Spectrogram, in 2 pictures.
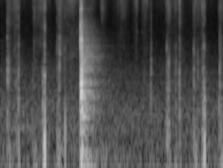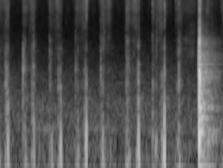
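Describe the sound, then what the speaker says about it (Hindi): Tarot cards are shuffled by hand in a rapid series of soft papery taps and riffles. Two louder, sharper snaps stand out, one near the start and one near the end. "Last shuffle."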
